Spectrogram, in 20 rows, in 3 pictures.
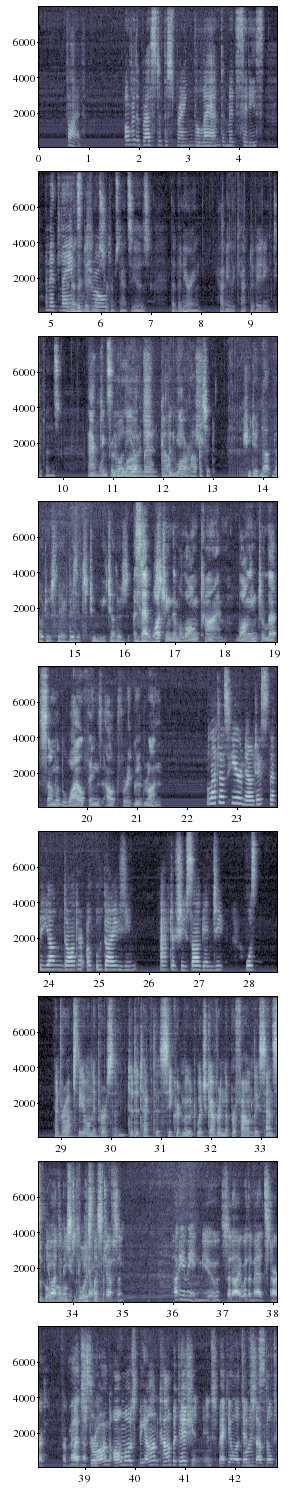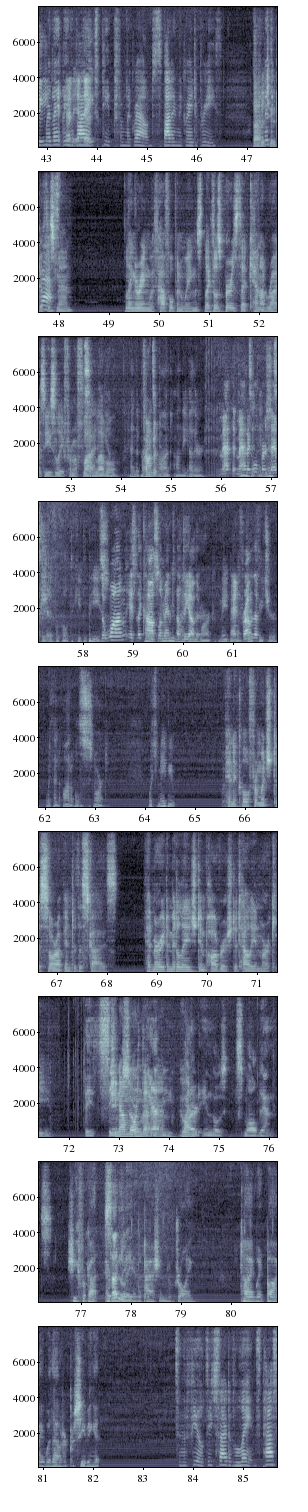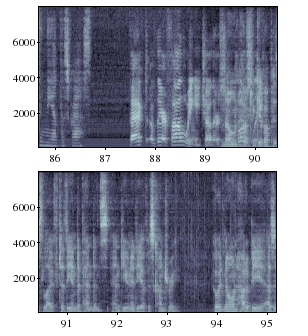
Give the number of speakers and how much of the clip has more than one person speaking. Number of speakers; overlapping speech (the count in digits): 9, about 21%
